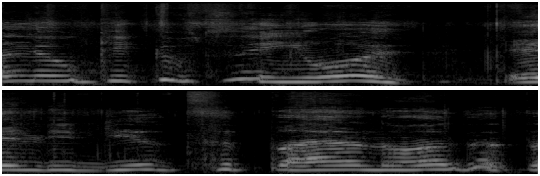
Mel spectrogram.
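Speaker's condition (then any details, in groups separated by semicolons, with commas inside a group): Paralysis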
